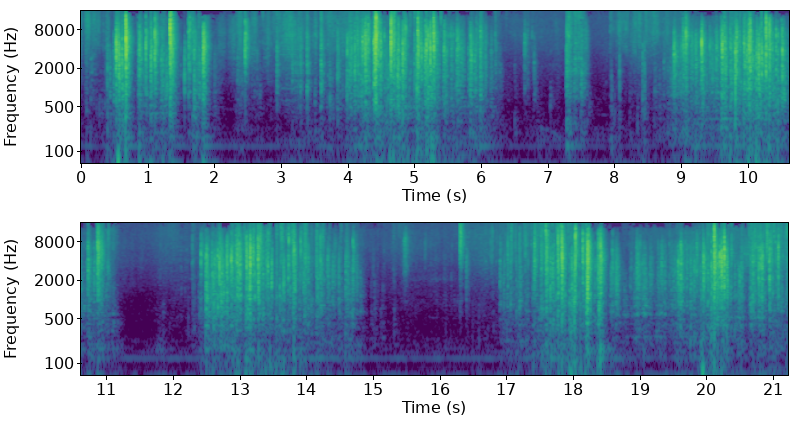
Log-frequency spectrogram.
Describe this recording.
The sound of some paper being moved
fly, foley, paper, wings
